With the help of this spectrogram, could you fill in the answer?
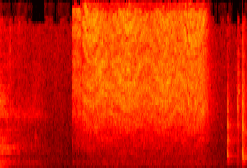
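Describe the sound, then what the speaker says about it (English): A short, steady hiss of aerosol cooking spray onto a pan lasts just over a second, close by, followed by a couple of light taps. "little bit of spray on it."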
